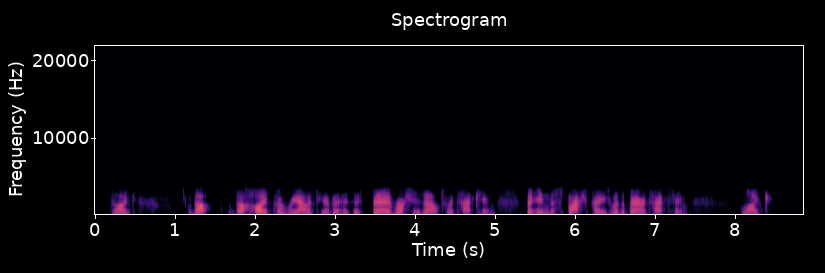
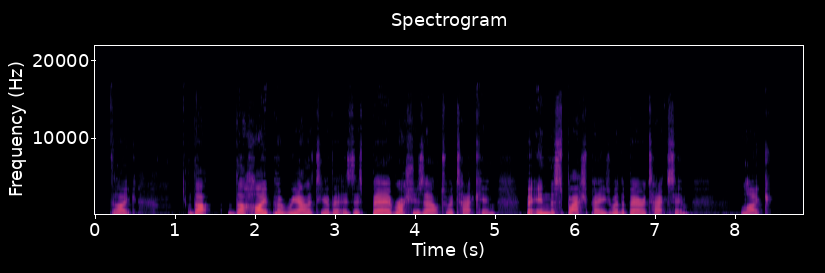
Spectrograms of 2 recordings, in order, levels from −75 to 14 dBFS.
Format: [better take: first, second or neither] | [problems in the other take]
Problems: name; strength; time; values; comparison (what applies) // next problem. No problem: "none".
second | phone-call audio; poor line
